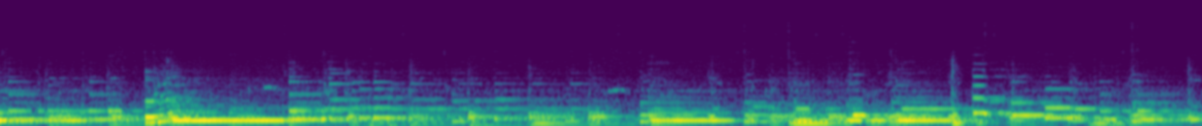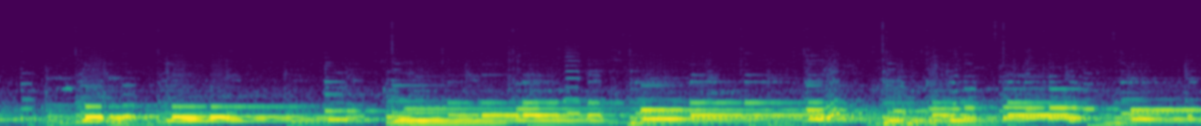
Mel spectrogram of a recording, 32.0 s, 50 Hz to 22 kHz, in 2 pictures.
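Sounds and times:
electric guitar chord-melody: 0:08.5 - 0:32.0.

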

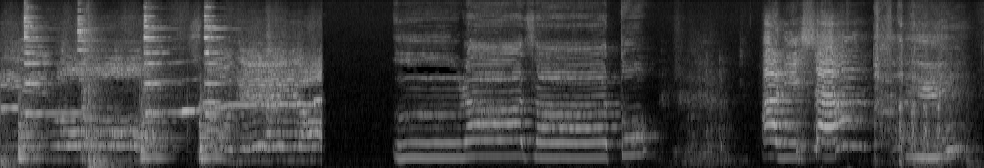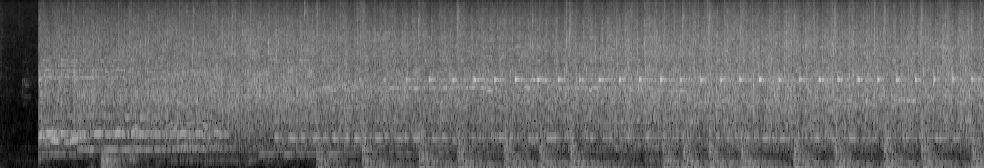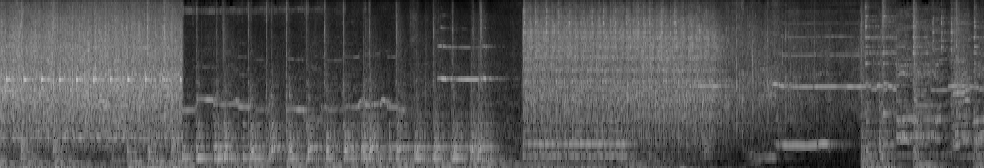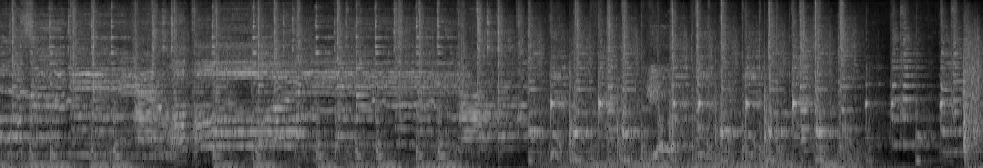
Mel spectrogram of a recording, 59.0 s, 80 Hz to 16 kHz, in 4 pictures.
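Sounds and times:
audience applauding: 0:15.4 - 0:32.3, 0:37.4 - 0:42.5
music ensemble holding a note: 0:19.2 - 0:32.4.

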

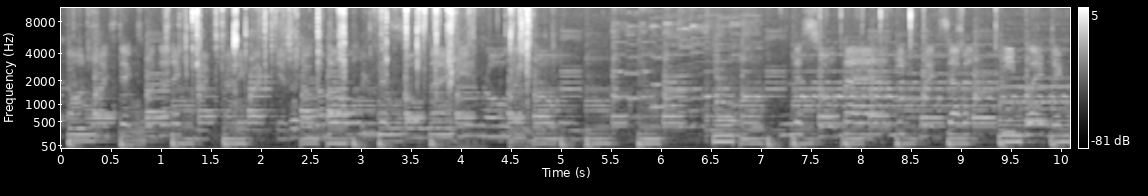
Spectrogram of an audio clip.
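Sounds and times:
plastic bag crinkling: 0:01.0 - 0:04.8.

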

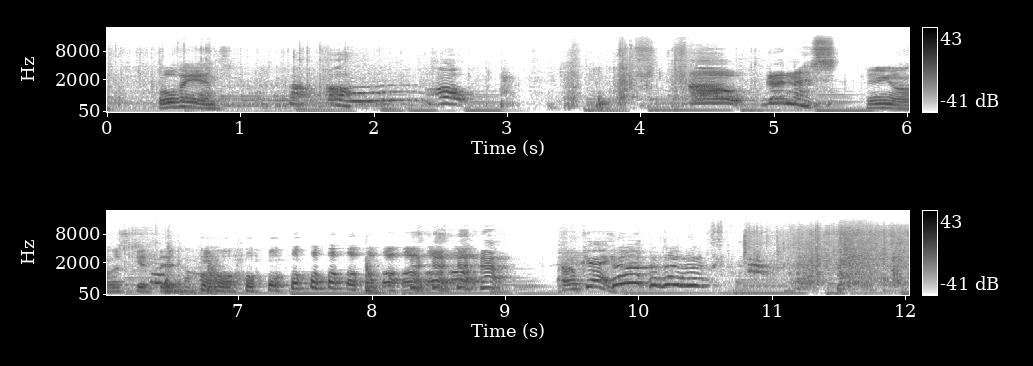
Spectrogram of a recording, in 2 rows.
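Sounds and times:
styrofoam and plastic bag rustling: 0:00.0 - 0:07.2, 0:09.1 - 0:12.0.

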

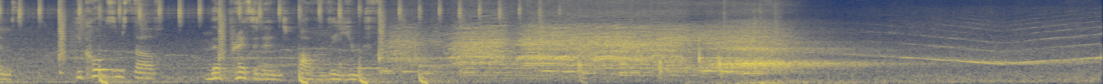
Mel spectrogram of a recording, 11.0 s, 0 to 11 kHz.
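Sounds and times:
siren wailing: 0:05.4 - 0:11.0.

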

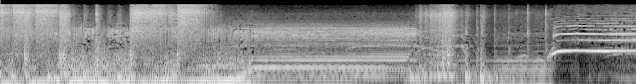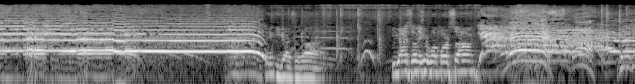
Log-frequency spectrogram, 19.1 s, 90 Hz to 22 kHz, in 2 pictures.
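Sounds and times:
guitar feedback tone: 0:01.0 - 0:13.6
electric guitars ringing chord: 0:01.2 - 0:08.2.

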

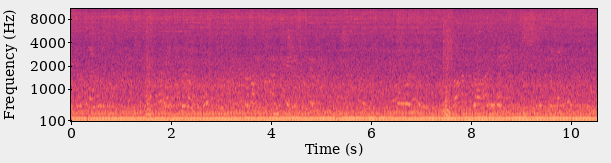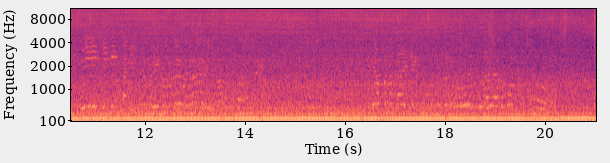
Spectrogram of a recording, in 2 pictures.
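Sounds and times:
faint voices talking: 0:00.0 - 0:21.0
loud steady low hum: 0:00.0 - 0:21.0.

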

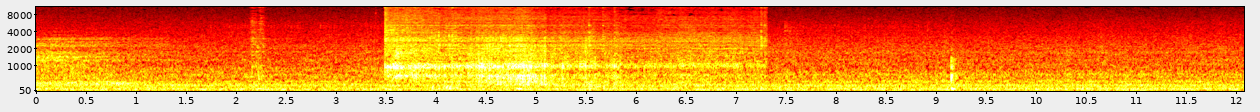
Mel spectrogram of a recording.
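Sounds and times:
milk frother whirring: 0:03.5 - 0:07.3
milk frothing hiss: 0:03.5 - 0:07.3.

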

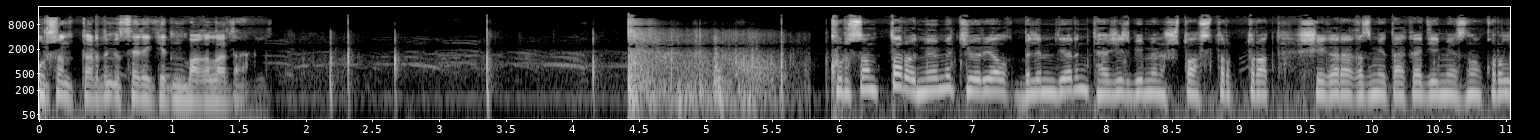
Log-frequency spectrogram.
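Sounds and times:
gunshots: 0:02.2 - 0:06.1.

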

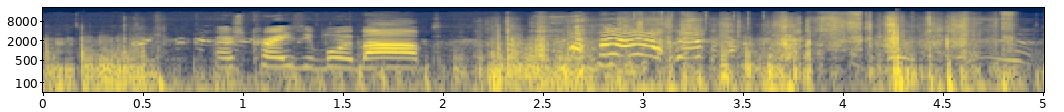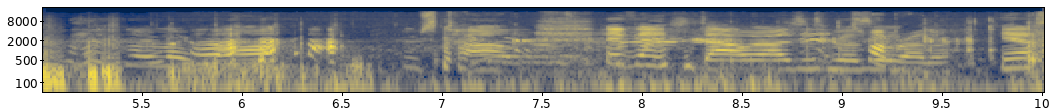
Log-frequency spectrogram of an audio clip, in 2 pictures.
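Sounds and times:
low microphone rumble: 0:00.0 - 0:10.0
person laughing: 0:02.4 - 0:03.6
voices: 0:04.5 - 0:10.0.

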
